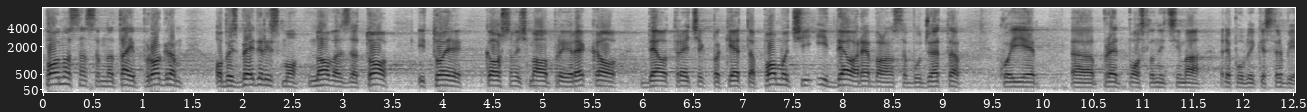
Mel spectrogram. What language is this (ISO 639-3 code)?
srp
